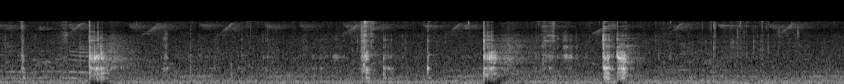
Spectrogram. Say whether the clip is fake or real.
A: real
